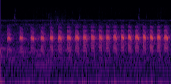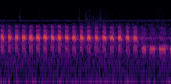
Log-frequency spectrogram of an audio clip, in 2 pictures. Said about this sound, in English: That didn't make it a yellow-billed cuckoo. It made it today's featured feathered friend, Coccyzus minor, the mangrove cuckoo.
